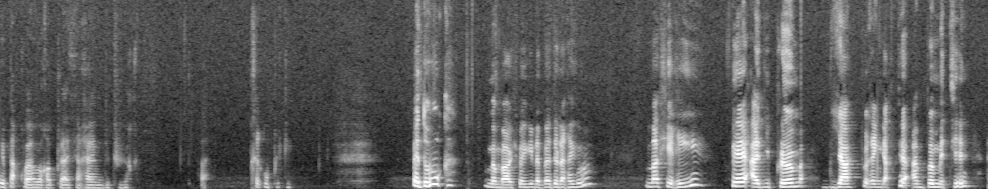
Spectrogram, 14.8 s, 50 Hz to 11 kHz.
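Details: Adult woman deaf since infancy (diagnosed at 9 months, doctors said she would never speak), who has never heard her own voice and learned to speak through about 20 years of speech therapy and lip-reading; deaf speech.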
